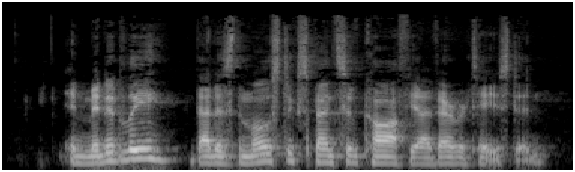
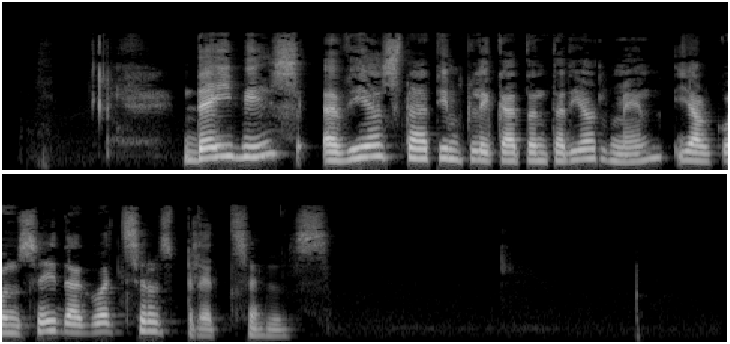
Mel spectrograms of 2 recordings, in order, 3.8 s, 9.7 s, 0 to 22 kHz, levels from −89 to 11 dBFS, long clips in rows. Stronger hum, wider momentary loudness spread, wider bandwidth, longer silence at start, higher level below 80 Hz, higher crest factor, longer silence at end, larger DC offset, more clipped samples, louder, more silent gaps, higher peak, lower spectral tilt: neither; second, 12 LU vs 19 LU; first, 16.5 kHz vs 11.5 kHz; second, 0.4 s vs 1.2 s; first, -62 dBFS vs -74 dBFS; about the same, 20 dB vs 22 dB; second, 0.2 s vs 2.7 s; neither; neither; about the same, -22 LUFS vs -21 LUFS; neither; about the same, -2 dBFS vs -2 dBFS; about the same, -5 dB/octave vs -5 dB/octave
